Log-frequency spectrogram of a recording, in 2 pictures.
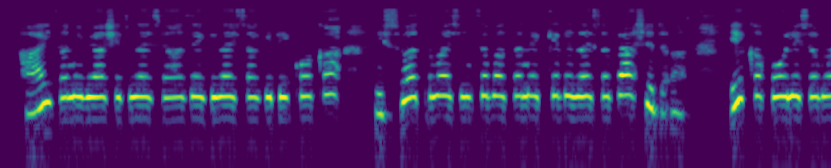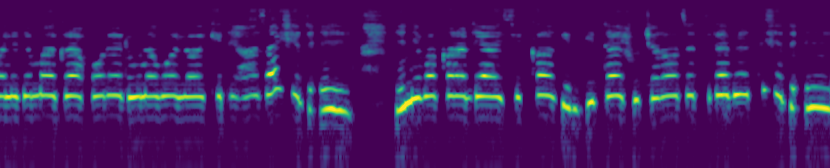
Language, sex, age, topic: Gamo, female, 25-35, government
